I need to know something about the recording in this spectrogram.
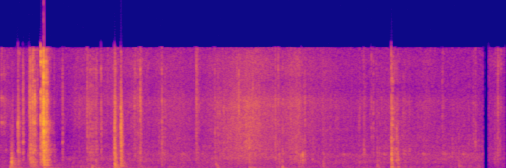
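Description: A car door unlatches and swings open.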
